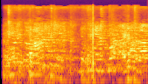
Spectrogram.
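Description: Indistinct chatter of several young voices talking over one another in a classroom.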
